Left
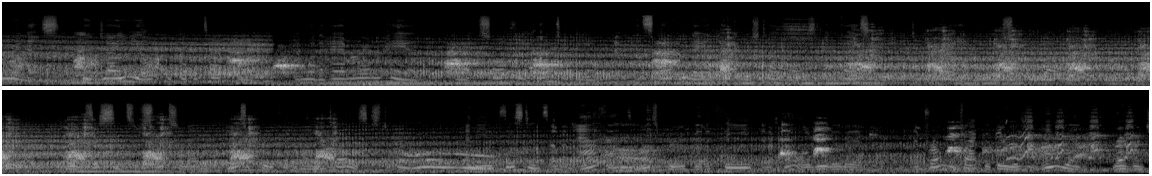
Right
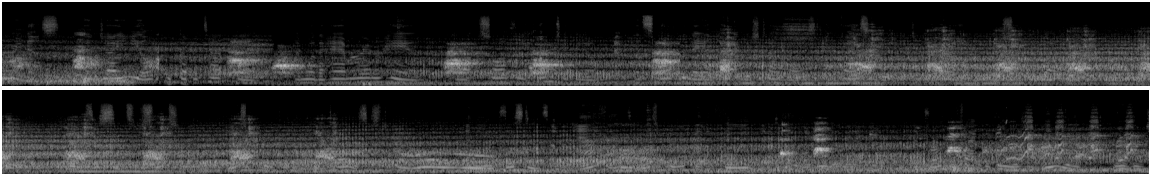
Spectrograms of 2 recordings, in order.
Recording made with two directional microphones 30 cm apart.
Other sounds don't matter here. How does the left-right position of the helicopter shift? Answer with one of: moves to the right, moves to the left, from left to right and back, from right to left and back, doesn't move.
moves to the right.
